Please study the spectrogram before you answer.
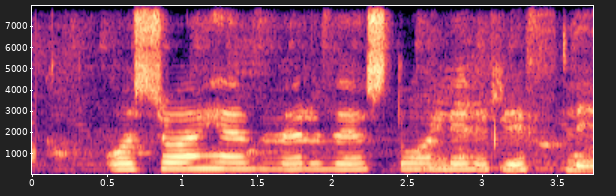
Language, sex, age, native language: Icelandic, female, 10, Polish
